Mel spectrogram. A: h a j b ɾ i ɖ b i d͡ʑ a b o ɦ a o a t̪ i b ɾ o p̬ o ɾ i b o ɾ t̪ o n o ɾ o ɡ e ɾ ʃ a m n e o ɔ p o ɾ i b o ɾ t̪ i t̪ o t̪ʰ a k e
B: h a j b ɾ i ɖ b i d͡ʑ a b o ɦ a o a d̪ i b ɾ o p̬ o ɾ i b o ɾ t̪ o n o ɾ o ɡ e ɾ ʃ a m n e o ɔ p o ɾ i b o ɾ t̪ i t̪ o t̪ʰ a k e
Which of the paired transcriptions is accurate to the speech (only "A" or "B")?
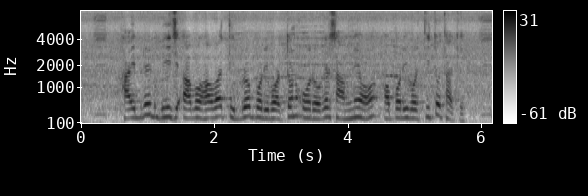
A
